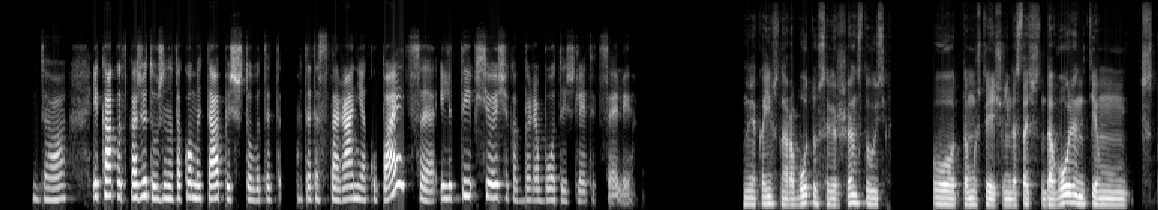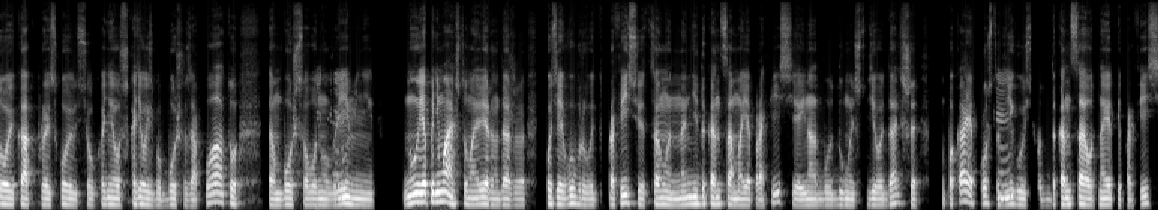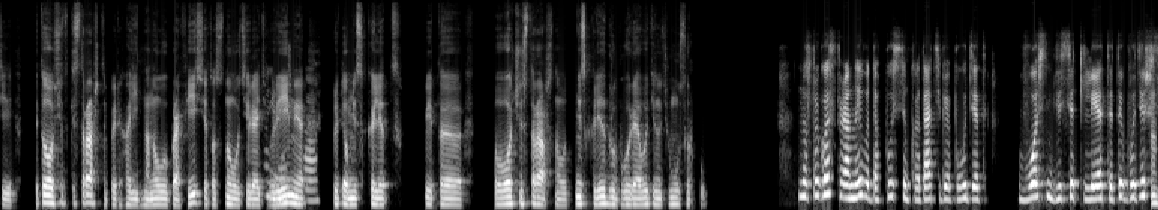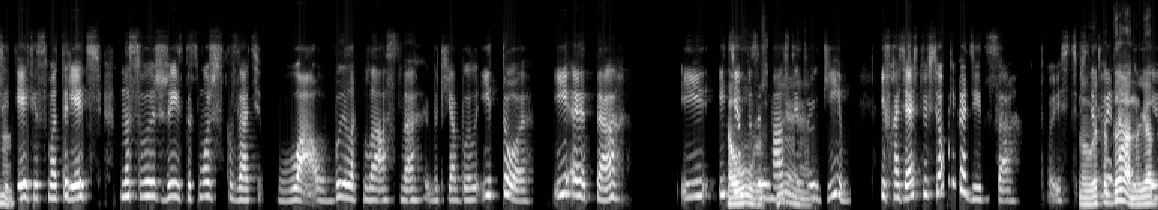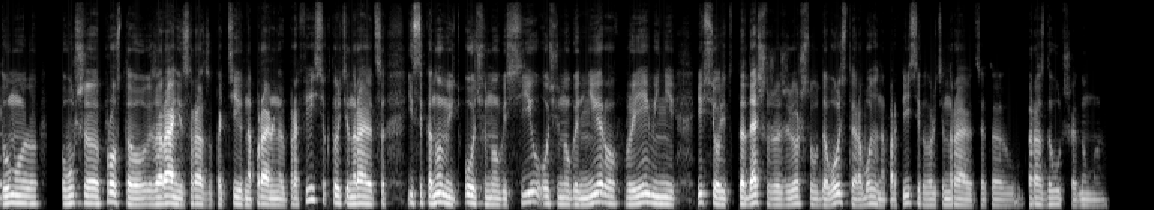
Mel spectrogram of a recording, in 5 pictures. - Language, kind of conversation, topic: Russian, podcast, Как выбрать работу, если не знаешь, чем заняться?
- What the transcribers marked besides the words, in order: other noise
